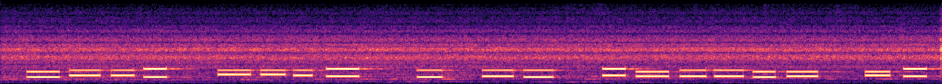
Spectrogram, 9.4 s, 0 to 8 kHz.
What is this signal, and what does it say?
DTMF, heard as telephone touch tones, dialled by hand, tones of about 260 ms, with a squelch burst at the end and the noise of a subway station. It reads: 1883 0086 2 52 945514 76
